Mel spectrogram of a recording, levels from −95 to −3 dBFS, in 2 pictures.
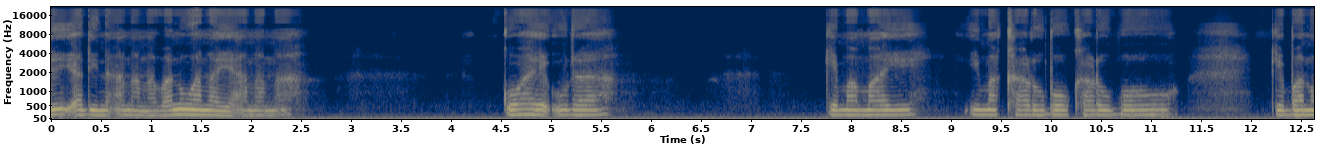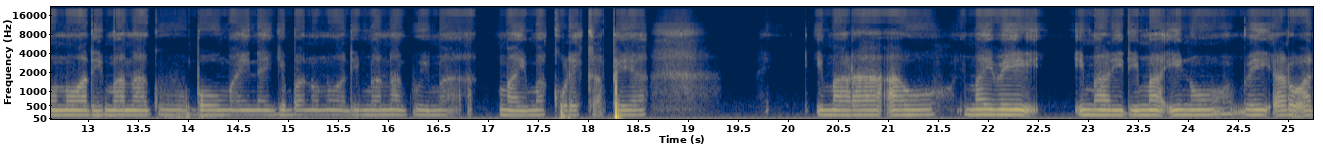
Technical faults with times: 0.00-25.25 Opus compression

